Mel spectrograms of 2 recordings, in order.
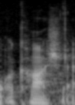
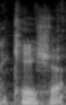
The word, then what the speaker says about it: Acacia: ax instead of Akasha ax since there's no Akasha ax in Minecraft I hope that's pronounced Akasha Acacia Acacia it's pronounced Acacia I apologize Acacia acts whatever so then it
